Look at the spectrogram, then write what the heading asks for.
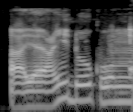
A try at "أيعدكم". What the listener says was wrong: لا تختلس أيعدكم لا تختلس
